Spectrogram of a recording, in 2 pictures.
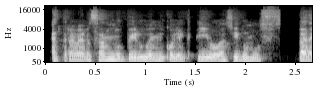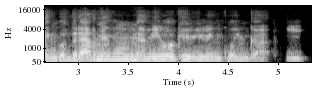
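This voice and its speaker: A woman in her thirties from France, a French teacher who speaks Spanish with an Argentine accent in a casual chat, lively and laughing often. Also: fairly low pitch, dry recording. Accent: Argentine Spanish with a French background. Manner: lively, laughs often, quick bursts of speech.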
